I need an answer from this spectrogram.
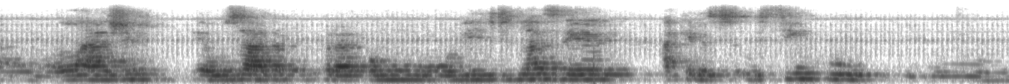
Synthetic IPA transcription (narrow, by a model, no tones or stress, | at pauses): laʒeɾ | ɛuzad̪ɐpɾɐkõmʊvid͡ʒd͡ʒɪlazeɾ | akelɪssĩŋkʊ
